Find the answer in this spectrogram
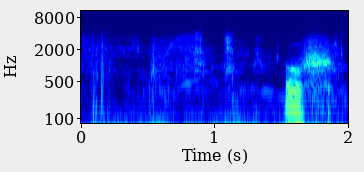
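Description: Fishing reel drag clicking as a hooked fish pulls line off against it, soft and irregular.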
